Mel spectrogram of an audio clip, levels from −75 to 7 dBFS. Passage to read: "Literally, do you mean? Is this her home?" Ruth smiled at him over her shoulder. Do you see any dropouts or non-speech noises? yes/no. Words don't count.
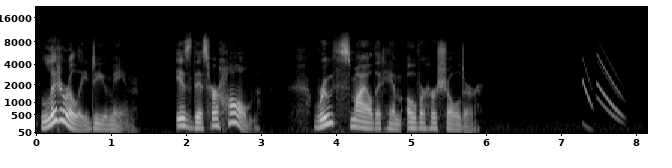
yes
